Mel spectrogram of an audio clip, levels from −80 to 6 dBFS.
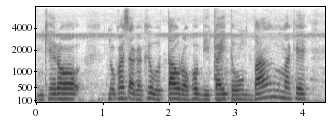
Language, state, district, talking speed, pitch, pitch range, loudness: Kokborok, Tripura, West Tripura, 150 wpm, 155 Hz, 140-160 Hz, -17 LUFS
